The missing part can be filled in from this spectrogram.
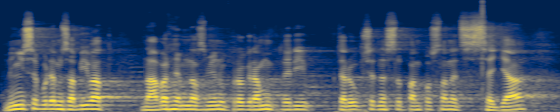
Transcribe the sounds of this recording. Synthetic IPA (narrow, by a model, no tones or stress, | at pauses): nɪɲiːsɛbudɛmɛzabiːvat̪naːvr̩ɦɛmnazmɲɛnupɾo̞ɡɾamuɾi | kt̪ɛɾowpr̝̥ɛdnɛsl̩panpo̞slanɛt͡sːɛɟa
